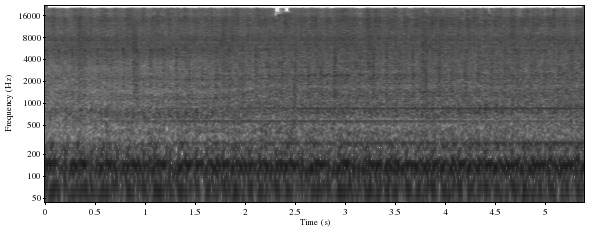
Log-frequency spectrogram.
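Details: Jeep Wrangler TJ with a 6.0L LS2 V8, Trick Flow heads and straight pipes, about 8k miles on the build: steady, lumpy idle with a light, fairly quick tapping over the rumble; cause not pinned down.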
